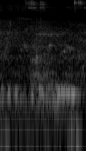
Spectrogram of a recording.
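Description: Pigeons in a home loft collection coo nearby in short, low, pulsing murmurs that run together into a brief continuous burble.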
